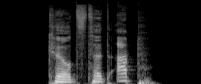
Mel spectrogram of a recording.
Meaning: inflection of abkürzen: 1. second-person plural preterite 2. second-person plural subjunctive II
- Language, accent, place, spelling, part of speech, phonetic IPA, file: German, Germany, Berlin, kürztet ab, verb, [ˌkʏʁt͡stət ˈap], De-kürztet ab.ogg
